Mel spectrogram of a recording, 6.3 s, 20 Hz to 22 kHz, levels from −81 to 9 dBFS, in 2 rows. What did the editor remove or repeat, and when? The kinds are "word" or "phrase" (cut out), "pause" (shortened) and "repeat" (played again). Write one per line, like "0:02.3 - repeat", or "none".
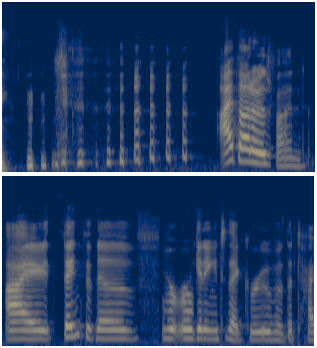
0:02.7 - word
0:03.7 - pause
0:04.1 - phrase
0:05.0 - word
